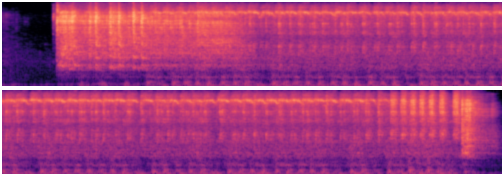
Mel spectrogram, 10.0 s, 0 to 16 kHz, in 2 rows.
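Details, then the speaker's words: Carbureted G-Moto Cross X Pro moped at 1,700 km, tank drained for a fuel-consumption test: steady rhythmic cranking for about nine seconds that never fires for lack of fuel. "c'est possible quelques gouttelettes tombent dans les tubes carburateur c'est pourquoi"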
